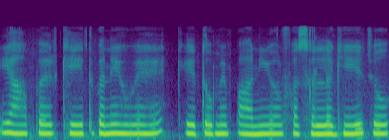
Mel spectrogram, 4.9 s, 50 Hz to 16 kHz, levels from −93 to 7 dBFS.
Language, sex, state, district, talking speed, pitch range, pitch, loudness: Hindi, female, Chhattisgarh, Jashpur, 185 wpm, 225-235 Hz, 230 Hz, -13 LUFS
